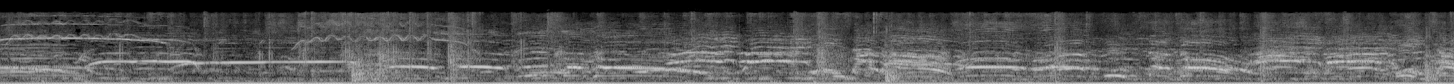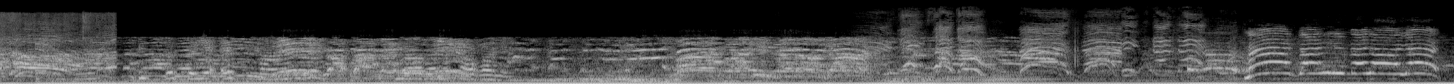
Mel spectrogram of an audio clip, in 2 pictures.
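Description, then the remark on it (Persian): Protesters in Iran, during nationwide Chaharshanbe Suri festivities, march and chant slogans against the Islamic Republic: a large crowd shouting together in loud, rhythmic bursts of many voices, with cheers and whoops rising above the steady roar throughout. “بنابر گزارش ها، شهروندان معترض از جمله مبادرت به راهپیمایی، سردادن شعار و همینطور به آتش کشیدن تصاویری از خمینی و خامنه‌ای کردند.”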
